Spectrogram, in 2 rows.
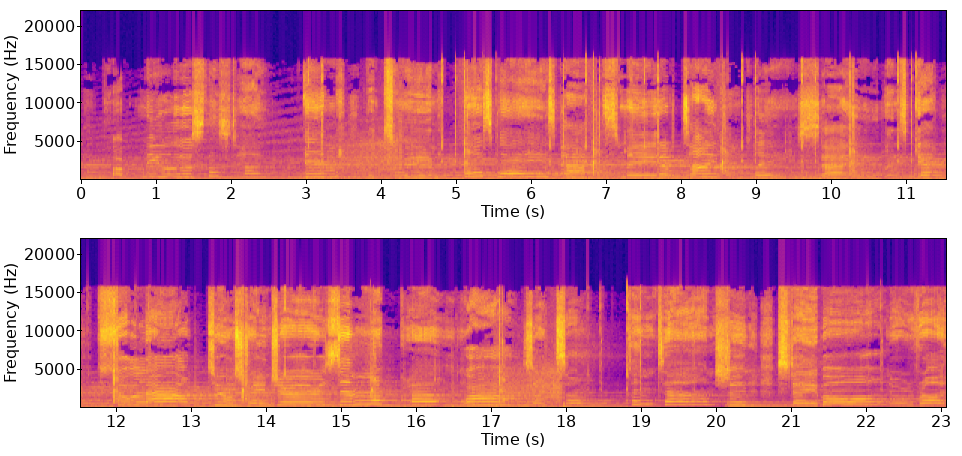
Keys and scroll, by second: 13.5 ctrl+g, 15.1-17.3 typing.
